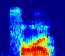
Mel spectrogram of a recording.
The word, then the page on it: fall: Indian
